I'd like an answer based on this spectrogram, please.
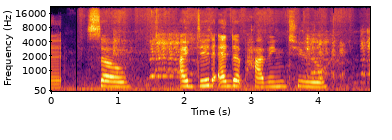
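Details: Nigerian Dwarf dairy goat doe named Maggie, in labour with her first kids (twins), on a farm in Northern California; short steady bleats about half a second each, repeated several times with brief pauses between them.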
